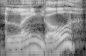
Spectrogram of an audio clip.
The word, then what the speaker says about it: L'Engle: Based on the book by Madeline L'Engle.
